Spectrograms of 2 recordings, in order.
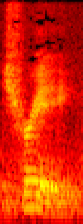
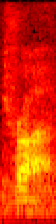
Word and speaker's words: trie: but it pronounced it tree and it's really the middle part of the word retrieval but in order to not um confuse it with a general tree we'll call it a try which a lot of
